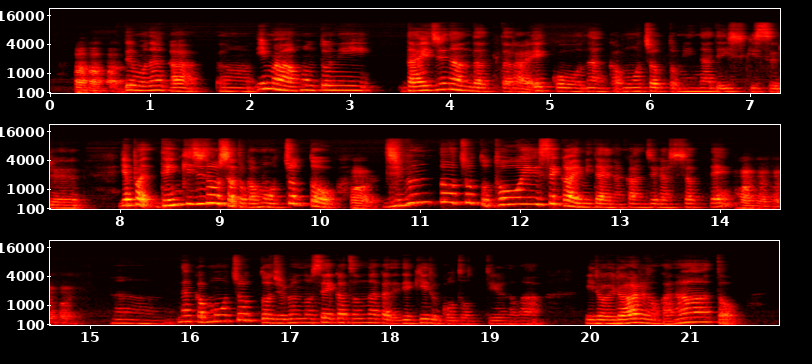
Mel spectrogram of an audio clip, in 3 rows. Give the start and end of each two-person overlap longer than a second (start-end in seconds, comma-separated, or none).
none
